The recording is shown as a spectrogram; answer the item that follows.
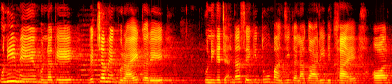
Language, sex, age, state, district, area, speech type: Sindhi, female, 30-45, Uttar Pradesh, Lucknow, urban, spontaneous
